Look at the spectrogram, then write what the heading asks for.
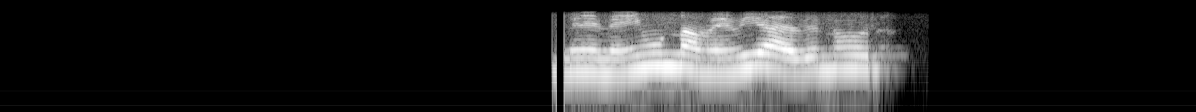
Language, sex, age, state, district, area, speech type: Dogri, female, 30-45, Jammu and Kashmir, Reasi, rural, conversation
